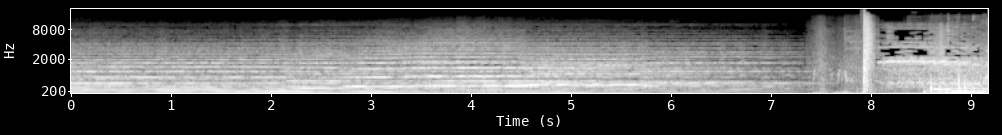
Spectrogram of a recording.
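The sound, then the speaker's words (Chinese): A rider's horse in a World of Warcraft tale lets out a long, wavering whinny of protest. Near the end a single sharp whip crack lands as the rider lashes its neck. “达纳斯狠狠地用马鞭抽着马脖子，他的坐骑嘶鸣着以示抗议，口中满是泡沫，但还是服从了主人的意愿。”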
